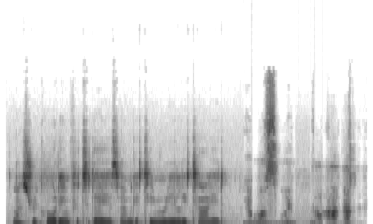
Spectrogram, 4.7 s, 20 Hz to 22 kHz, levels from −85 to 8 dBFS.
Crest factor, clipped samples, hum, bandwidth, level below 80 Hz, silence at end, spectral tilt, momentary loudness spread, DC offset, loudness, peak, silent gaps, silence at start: 20 dB; under 0.1%; none; 16 kHz; -48 dBFS; 0.25 s; -2.5 dB/octave; 13 LU; under 0.1%; -19 LUFS; 0 dBFS; none; 0.15 s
